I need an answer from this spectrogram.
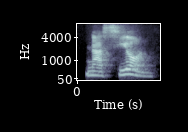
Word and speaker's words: nación: Admiración, nación.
